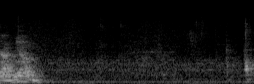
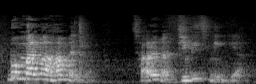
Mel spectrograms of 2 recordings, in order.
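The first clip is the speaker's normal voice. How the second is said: mocking; 9 semitones higher, 4 dB louder than usual. Mocking touchy believers.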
